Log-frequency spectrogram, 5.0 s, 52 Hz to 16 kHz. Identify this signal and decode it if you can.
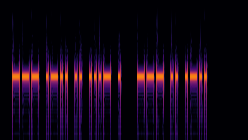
Morse code, heard as a keyed tone, about 25 wpm, 700 Hz. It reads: OLIVE OIL
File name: practice / 25wpm / Difficult Words with Hints - 25wpm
